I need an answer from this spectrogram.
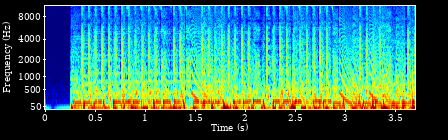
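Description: Rapid machine-gun fire from the Contra video game, a fast, steady stream of electronic shots over looping chiptune game sounds, loud and continuous after a brief silent start.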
